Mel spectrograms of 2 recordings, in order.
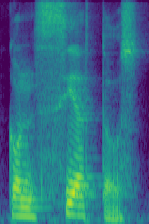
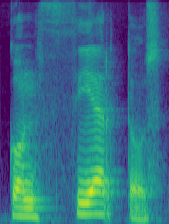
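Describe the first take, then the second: First: The c is pronounced as an s sound. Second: The c is pronounced as a th sound. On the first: The speaker is from Latin America. "instead of conciertos" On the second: The speaker is from Spain. "if this the interviewer was Spanish, she would have said conciertos"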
